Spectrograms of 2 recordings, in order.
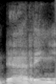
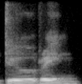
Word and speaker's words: during: Dan yang terakhir ketika bilang selama itu bukan daring ya, tapi during. During.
